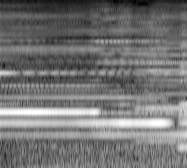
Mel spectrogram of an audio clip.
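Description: Harmonica holding a long chord, its top note dropping out about a second in and a new lower note coming in near the end.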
